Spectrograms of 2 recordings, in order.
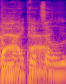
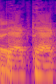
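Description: First: It is said in a deeper, drawled voice. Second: It is said in a normal, higher voice. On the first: The speaker sounds like someone from California. "Like it's a deeper like" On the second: The speaker sounds like someone not from California. "Whereas I would say like"

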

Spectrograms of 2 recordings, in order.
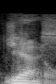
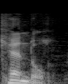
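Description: First: The name begins with a CH sound. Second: The name begins with a hard K sound. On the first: The speaker calls it wrong. "not Chendall" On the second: The speaker calls it right. "they pronounce it Kendall"

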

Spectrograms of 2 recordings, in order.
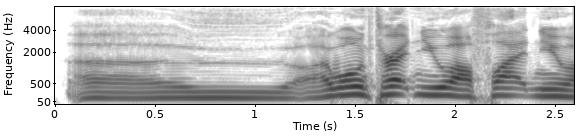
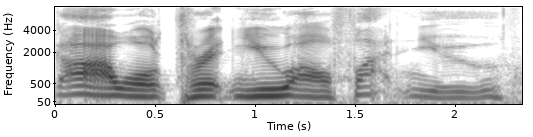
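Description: First: It is said in the speaker's ordinary voice. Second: It is said in a put-on lower-class voice.

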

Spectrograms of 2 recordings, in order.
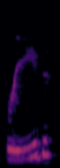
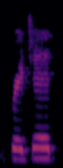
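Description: First: The name is said with a Celtic pronunciation. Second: The name is said with an Americanized pronunciation. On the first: "but it's pronounced Breed" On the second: "because that I'm Americanizing it"

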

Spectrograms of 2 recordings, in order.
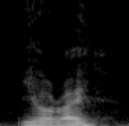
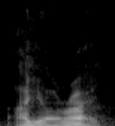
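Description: First: The voice goes up and down, sounding worried. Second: The voice stays light and even, sounding relaxed. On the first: The speaker thinks something may be wrong. "It does this up-down thing" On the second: It is just a friendly hello. "This one may sound very casual, normal, maybe happy"

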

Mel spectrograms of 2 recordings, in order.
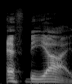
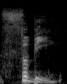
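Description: First: It is pronounced as three separate letters. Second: It is pronounced as a single word. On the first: The speaker calls it right. "It's FBI" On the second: The speaker calls it wrong. "It's not FBI"

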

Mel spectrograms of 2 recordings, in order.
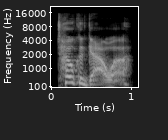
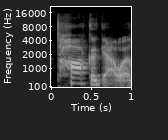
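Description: First: The first syllable sounds like 'toe'. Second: The first syllable sounds like 'talk'. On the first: The speaker calls it right. "to me, it would be Tokugawa" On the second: The speaker calls it wrong. "Not Tokugawa. Like, talk looks wrong in my head"

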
